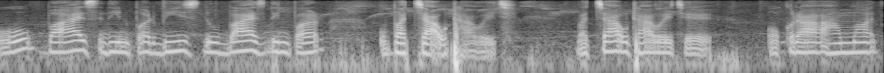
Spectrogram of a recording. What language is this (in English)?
Maithili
